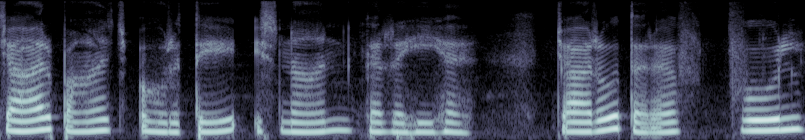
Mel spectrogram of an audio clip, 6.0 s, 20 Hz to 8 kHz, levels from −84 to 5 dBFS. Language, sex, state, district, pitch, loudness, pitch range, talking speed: Hindi, male, Rajasthan, Jaipur, 205 Hz, -15 LUFS, 200-230 Hz, 110 wpm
